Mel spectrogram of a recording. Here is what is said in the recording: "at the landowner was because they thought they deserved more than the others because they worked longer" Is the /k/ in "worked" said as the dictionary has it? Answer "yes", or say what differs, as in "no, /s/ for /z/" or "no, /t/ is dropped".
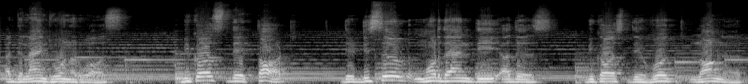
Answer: no, /k/ is dropped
